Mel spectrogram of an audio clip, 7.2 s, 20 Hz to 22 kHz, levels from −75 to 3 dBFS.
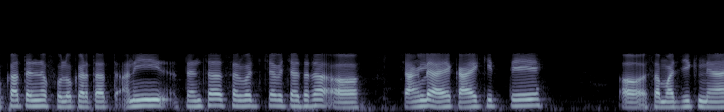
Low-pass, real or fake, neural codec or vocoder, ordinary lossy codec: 3.6 kHz; real; none; none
